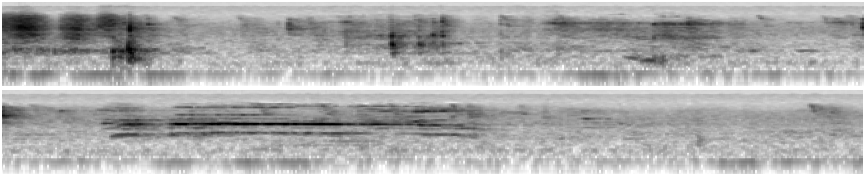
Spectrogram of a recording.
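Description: Knocks and handling noise from the angle grinder and its cardboard box being picked up and moved, loudest in the first second. About five seconds in comes one long, pitched animal call lasting nearly two seconds.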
